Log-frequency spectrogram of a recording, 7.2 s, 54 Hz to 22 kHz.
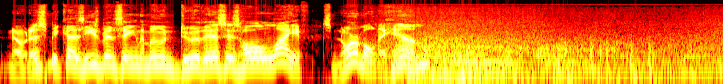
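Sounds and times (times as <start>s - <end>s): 
speech: 0.1s - 4.5s
deep rumble: 3.7s - 7.2s
steady rain pouring: 3.7s - 7.2s.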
